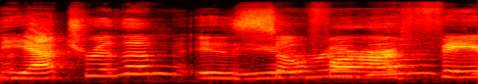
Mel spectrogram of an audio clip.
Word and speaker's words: Theatrhythm: in video games this week, we have that Final Fantasy music game whose name I'm not going to try to pronounce. Theatrhythm is so far our Theatrhythm?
